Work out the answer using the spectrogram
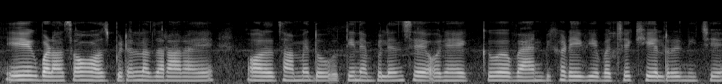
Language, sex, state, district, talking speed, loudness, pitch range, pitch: Hindi, female, Maharashtra, Mumbai Suburban, 230 wpm, -20 LUFS, 185-190 Hz, 185 Hz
